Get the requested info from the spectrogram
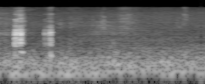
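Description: Two short bursts of a woman's laugh near the start, then the steady low rumble of a car creeping along a dirt track, heard from inside the cabin.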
